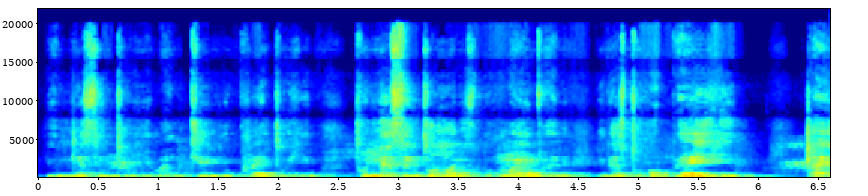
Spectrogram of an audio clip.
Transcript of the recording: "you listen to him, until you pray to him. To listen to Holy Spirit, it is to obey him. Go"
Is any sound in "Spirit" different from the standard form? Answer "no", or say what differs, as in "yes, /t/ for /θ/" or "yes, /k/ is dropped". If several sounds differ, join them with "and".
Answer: yes, /w/ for /ɹ/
